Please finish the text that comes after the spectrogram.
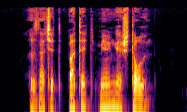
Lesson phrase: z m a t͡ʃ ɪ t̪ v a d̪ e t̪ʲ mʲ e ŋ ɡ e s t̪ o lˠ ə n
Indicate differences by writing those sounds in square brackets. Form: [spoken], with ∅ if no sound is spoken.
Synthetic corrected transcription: z [n] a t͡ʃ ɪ t̪ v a [t̪] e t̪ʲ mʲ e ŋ ɡ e [ʃ] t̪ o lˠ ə n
